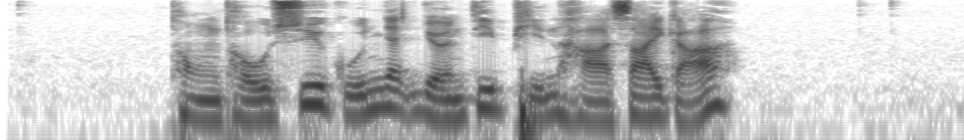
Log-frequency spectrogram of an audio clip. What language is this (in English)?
Cantonese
